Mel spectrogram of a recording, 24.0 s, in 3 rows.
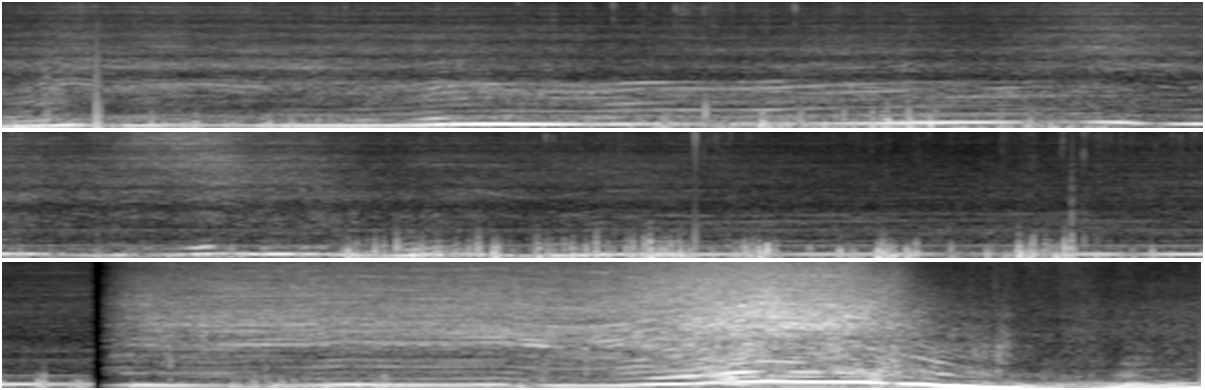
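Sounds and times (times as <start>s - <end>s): thumps and crackles: 9.7s - 16.6s
car engine revving high: 16.7s - 24.0s.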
